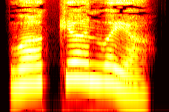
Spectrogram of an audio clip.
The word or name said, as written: ವಾಕ್ಯಾನ್ವಯ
